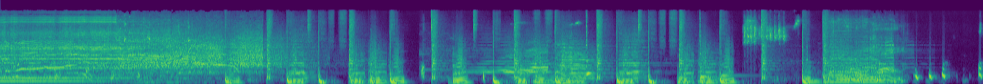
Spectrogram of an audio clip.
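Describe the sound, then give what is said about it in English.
A short, loud Raptors team theme sting opens with sustained tones, breaks into rapid punchy thumping hits, and then fades into high, chirpy bird sounds near the end. “well, I heard the I heard the beginning of like um, the raptors, and then it like faded into the birds,”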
